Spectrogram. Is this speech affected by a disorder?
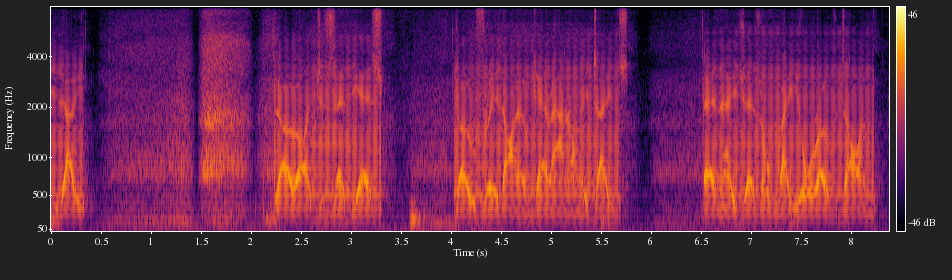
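Yes: laryngeal cancer with laryngectomy; laryngeal squamous cell carcinoma, laryngectomy; chemotherapy, radiotherapy, repeated surgery; lost speech after operation, speech therapy, slower speech clearer.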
